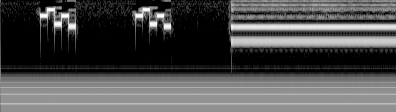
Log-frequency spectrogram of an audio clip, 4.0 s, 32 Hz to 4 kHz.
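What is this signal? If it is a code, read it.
Five-tone selective call (ZVEI), heard as quick runs of five tones, tones of about 70 ms. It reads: 88483 88483
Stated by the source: ZVEI five-tone selective call received by SDR.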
